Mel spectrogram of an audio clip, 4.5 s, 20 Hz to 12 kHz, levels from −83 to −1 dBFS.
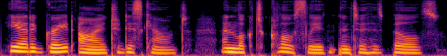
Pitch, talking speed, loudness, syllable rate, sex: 170 Hz, 175 wpm, -17 LUFS, 4.7 syllables/s, female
